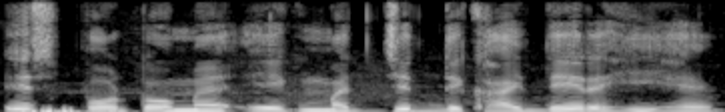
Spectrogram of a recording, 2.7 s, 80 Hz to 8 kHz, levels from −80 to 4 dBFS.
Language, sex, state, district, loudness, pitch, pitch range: Hindi, male, Maharashtra, Sindhudurg, -15 LUFS, 130 Hz, 120-135 Hz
